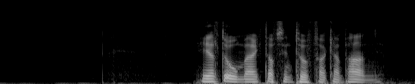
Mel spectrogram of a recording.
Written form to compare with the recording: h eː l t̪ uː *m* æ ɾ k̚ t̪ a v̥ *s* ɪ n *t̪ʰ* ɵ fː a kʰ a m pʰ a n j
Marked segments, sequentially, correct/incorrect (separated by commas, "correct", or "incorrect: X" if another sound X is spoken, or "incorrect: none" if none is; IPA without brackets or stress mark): correct, correct, correct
